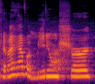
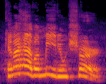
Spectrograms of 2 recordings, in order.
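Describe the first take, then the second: First: It is said in an American English accent. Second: It is said in an exaggerated non-American accent. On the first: The shop assistant could not understand it. The speaker calls it wrong. "the problem was I was speaking American English" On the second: The message is clear to the listener. The speaker calls it right. "I'm exaggerating here"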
